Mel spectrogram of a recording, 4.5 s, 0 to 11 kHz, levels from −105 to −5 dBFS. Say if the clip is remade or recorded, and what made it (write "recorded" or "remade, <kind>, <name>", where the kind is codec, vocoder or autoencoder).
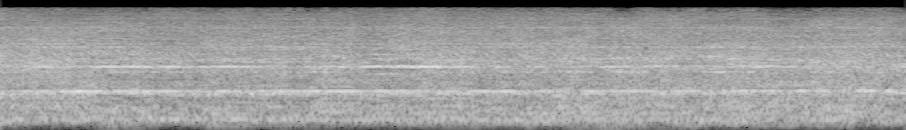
remade, codec, SNAC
